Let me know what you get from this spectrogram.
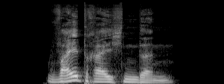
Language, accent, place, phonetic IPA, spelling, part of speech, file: German, Germany, Berlin, [ˈvaɪ̯tˌʁaɪ̯çn̩dən], weitreichenden, adjective, De-weitreichenden.ogg
- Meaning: inflection of weitreichend: 1. strong genitive masculine/neuter singular 2. weak/mixed genitive/dative all-gender singular 3. strong/weak/mixed accusative masculine singular 4. strong dative plural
